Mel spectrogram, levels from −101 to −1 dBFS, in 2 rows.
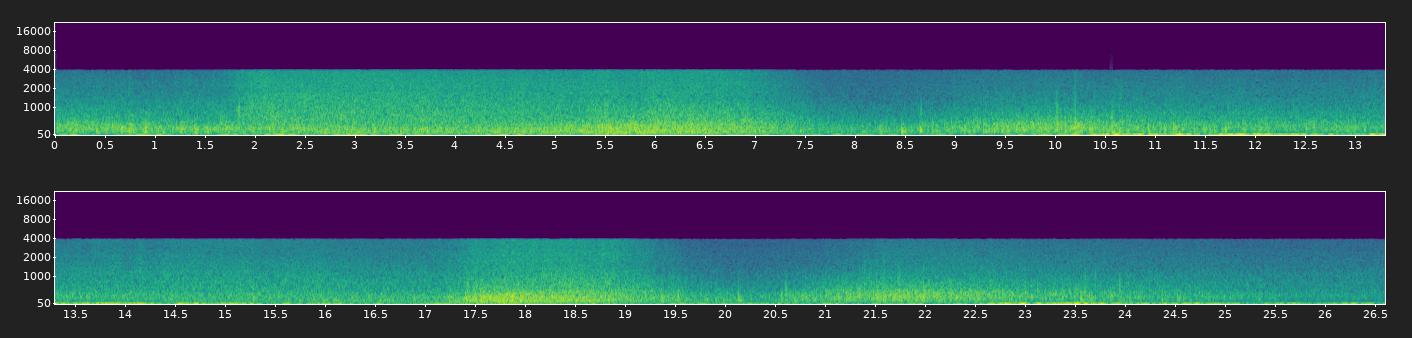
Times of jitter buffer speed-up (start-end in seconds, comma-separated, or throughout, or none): none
